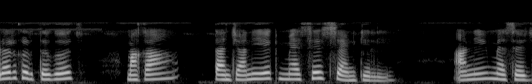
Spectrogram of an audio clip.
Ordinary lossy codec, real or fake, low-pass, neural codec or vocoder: MP3, 48 kbps; real; 7.2 kHz; none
